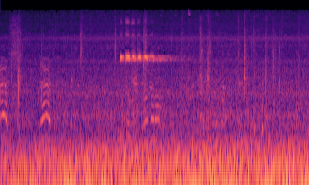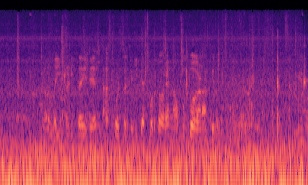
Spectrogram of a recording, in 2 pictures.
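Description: Young men call out to each other from a distance outdoors.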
